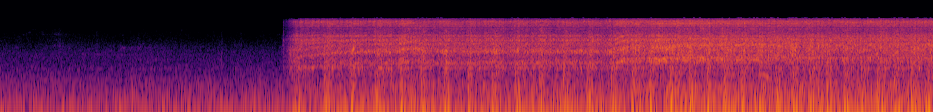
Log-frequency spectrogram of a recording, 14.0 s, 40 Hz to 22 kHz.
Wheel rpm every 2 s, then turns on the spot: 0, 0, 110, 170, 180, 230, 230.
none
